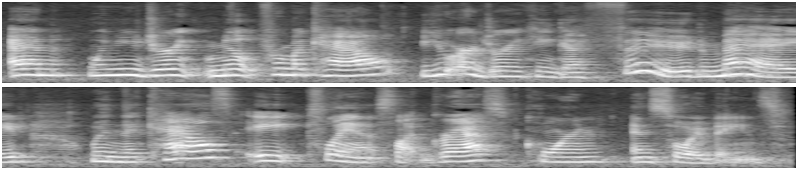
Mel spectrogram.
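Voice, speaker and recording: A woman's voice: fairly high pitch, expressive, unhurried, hardly any pauses. A woman teacher reading a children's book aloud, adding simple, encouraging explanations in short phrases and putting questions to young listeners.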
